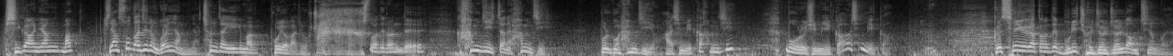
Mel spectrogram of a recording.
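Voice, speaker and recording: A man's voice: fairly high pitch, fairly quick, vocal fry. A man preaches in a church, acting out each exchange as he tells his story. His voice rises and falls widely as he talks. The recording is roomy and echoey, with faint noise behind. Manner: animated storytelling, acting out dialogue, laughing. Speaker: pastor. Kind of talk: sermon with storytelling. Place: church sanctuary.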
